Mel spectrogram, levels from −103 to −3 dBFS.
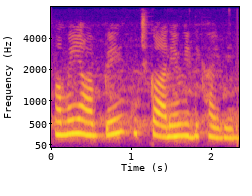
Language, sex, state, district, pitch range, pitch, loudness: Hindi, female, Punjab, Pathankot, 235-285 Hz, 255 Hz, -13 LUFS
